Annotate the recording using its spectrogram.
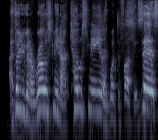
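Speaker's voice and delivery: high, indignant, put-on mad, put-out griping. Retelling a show guest's complaint about not being roasted: imitating someone getting mad. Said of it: "he kept getting mad".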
